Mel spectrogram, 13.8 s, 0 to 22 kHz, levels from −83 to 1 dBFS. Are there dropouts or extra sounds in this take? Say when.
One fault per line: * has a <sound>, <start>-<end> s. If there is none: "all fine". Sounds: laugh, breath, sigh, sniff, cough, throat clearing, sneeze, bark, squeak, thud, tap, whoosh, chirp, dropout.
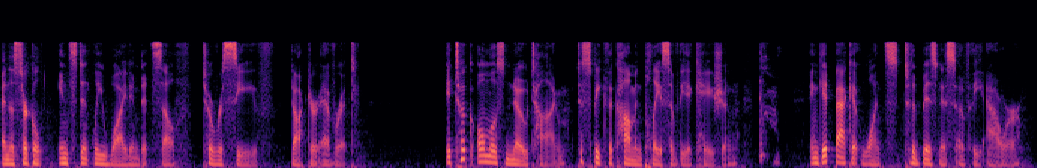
* has a cough, 10.1-10.4 s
